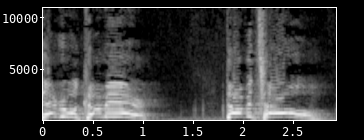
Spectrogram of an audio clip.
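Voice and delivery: high-pitched, joyful summons; acted mother announcing a homecoming; excited calling out. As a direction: call the whole family over, pitch high. Retold mother calls the family.

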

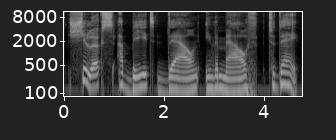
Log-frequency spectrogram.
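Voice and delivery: very slow, deliberate English sentence; slow model sentence. Shown as a demonstration. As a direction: read the example slowly for learners. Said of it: "Por ejemplo, digo". (ejemplo leído muy despacio)

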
